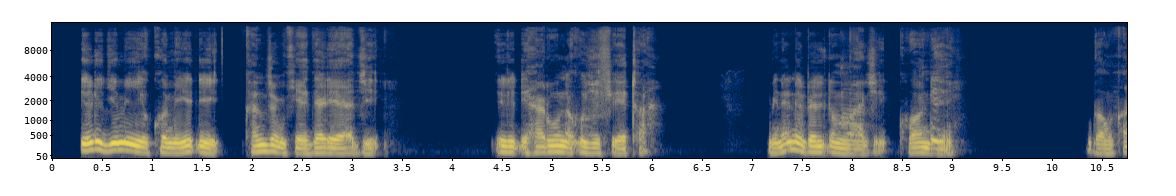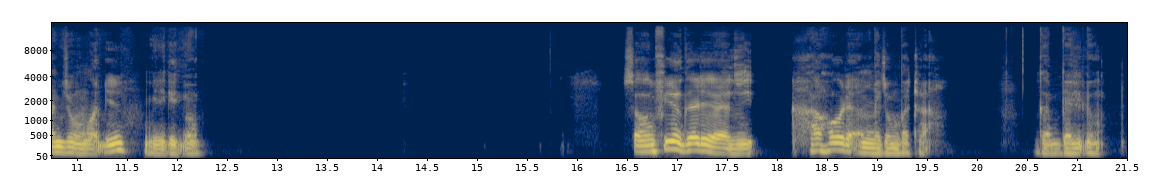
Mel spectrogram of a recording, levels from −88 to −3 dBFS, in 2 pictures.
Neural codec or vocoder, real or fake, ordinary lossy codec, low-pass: codec, 44.1 kHz, 3.4 kbps, Pupu-Codec; fake; none; 14.4 kHz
